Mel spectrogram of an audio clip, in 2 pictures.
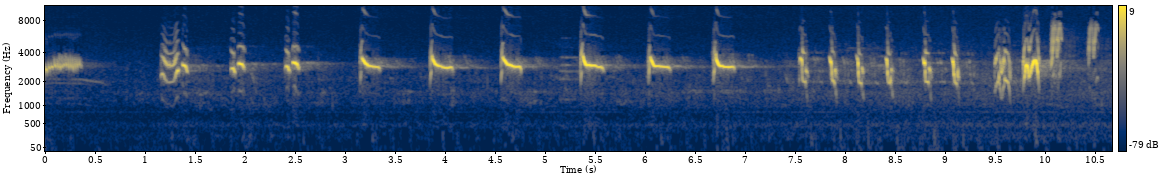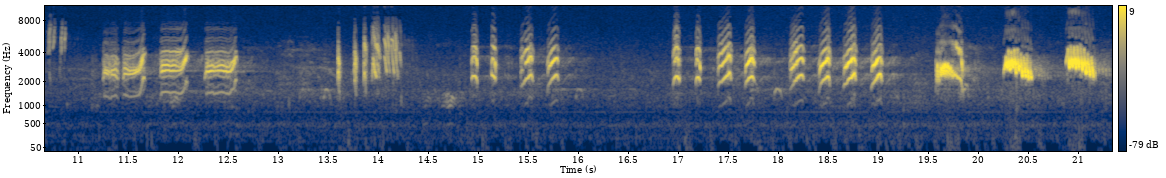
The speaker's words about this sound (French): Voilà une grive, c'est une grive musicienne enregistrée par Jean-Claude Roche.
